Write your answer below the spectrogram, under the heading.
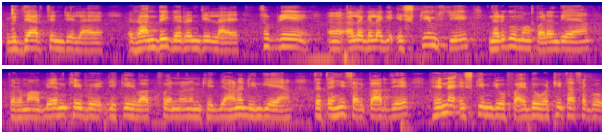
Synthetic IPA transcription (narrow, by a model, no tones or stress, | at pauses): ʋɪd̪jaːɾt̪ʰijənɪ̆d͡ʑeːlaːɪ | ɾãːnd̪iɡʱɐɾənɪ̆d͡ʑeːlaːɪ | sɐbʱɪne | ɐləɡɐləɡɪskiːmsd͡ʑiː | nɐɾɠomãpɐɽ̤ə̃nd̪iaːɦijã | pɐɾmãɓijənɪ̆kʰeːbɪd͡ʑeːkeʋaːkfənɪ̆ʊn̤ənɪ̆kʰeːʄaːɽ̃ɗĩːn̆d̪iaːɦijã | t̪ɐt̪ɐ̃ɦĩsɐɾkaːɾd͡ʑeː | ɦɪnəʔɪskiːmd͡ʑoːfaːɪd̪oʋɐʈʰit̪ʰasɐɡʱo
